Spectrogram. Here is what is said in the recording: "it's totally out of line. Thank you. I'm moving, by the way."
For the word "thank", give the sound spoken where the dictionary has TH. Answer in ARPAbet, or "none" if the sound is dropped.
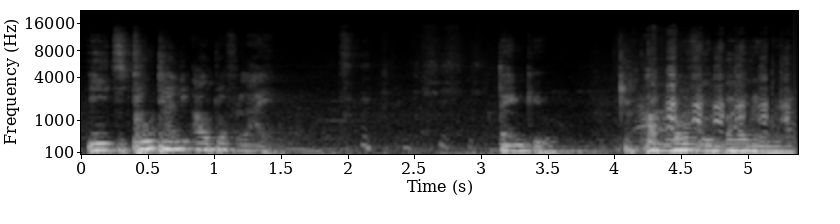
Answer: T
